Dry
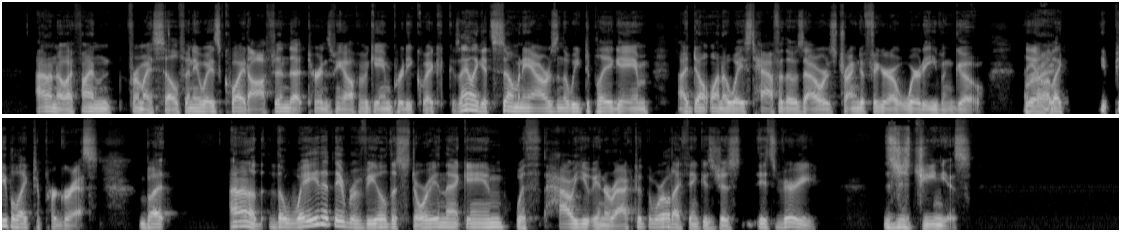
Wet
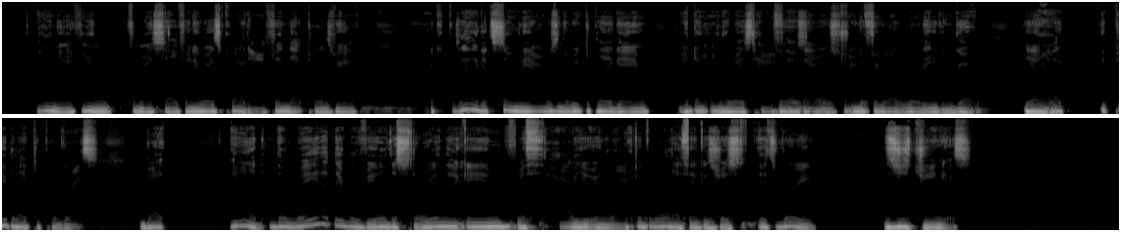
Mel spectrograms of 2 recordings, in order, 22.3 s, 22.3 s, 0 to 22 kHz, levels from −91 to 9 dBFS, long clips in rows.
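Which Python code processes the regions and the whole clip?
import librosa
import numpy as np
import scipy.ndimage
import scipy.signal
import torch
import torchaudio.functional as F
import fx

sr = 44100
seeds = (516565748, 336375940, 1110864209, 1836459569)

y = fx.chain(x, sr, fx.comb_fb(f0_hz=230.0, decay_s=0.77, harmonics='all', damping=0.0, mix_pct=100),
    fx.dispersion(late='highs', ms=50.0, hz=400.0), at=(3.55, 4.29))
y = fx.chain(y, sr, fx.highpass(hz=50.0, slope=12),
    fx.doubler(ms=35.0, db=-4.5), at=(7.64, 8.66))
y = fx.chain(y, sr, fx.low_shelf(hz=120.0, db=12.0),
    fx.hum_notches(base_hz=60, count=4), at=(9.42, 10.45))
y = fx.chain(y, sr, fx.peak_eq(hz=260.0, db=4.0, octaves=0.43),
    fx.sustainer(db_per_s=70.0), at=(14.92, 18.75))
y = scipy.signal.sosfilt(scipy.signal.ellip(3, 1.0, 80, [130.0, 7100.0], 'bandstop', fs=sr, output='sos'), y)
y = fx.tilt_shelf(y, sr, db=-4.5, hz=970.0)
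y = F.gain(torch.from_numpy(y), -3.5).numpy()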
